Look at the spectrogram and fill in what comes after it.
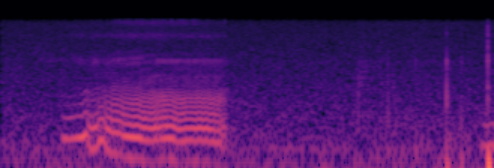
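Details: Very loud snoring in a sleeping cat: a single rough, rattling snore, then quiet breathing.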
